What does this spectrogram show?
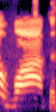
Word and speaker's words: walk: तो यहाँ पर यल को क्या करेंगे? नहीं पढ़ेंगे, वो साइलेंट हो जाएगा ना। तो ये हमारा क्या हो जाएगा? वॉक।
